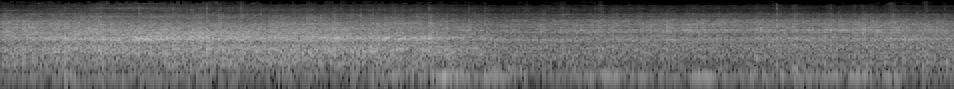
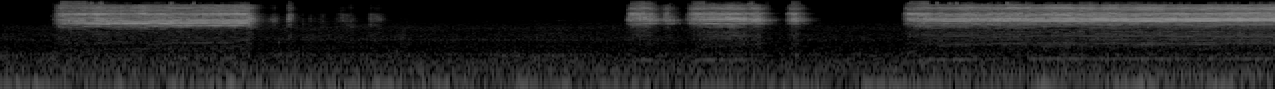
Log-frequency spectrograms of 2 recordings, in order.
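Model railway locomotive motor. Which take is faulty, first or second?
second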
